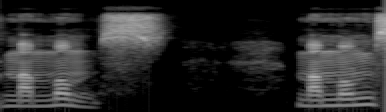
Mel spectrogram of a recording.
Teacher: It's not obvious that mamums ends in mis because a vowel has been lost, but that is the same ending.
